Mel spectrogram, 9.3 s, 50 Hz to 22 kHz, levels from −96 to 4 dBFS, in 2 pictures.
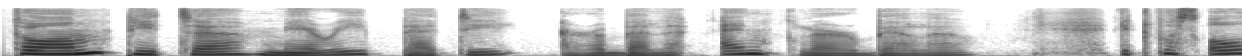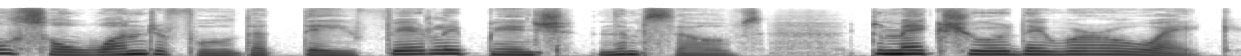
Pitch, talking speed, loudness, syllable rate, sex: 180 Hz, 155 wpm, -20 LUFS, 5.4 syllables/s, female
